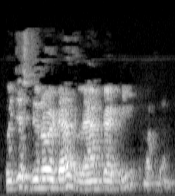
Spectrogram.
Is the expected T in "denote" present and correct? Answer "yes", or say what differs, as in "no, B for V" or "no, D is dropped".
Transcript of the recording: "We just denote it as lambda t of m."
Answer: no, T is dropped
